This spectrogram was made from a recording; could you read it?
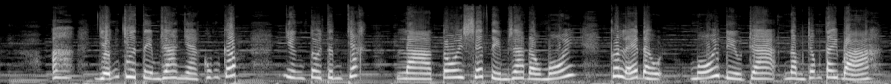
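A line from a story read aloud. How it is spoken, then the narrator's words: Excited shouting on phone. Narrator (Vietnamese): Nola hét trong phone, giọng đầy hào hứng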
